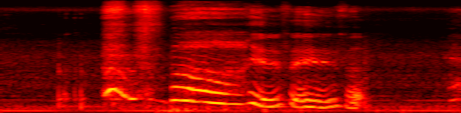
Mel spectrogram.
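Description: A middle-aged woman laughs.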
